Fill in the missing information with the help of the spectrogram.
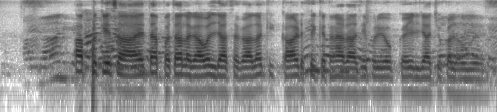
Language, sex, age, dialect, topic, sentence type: Bhojpuri, male, 18-24, Western, banking, statement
